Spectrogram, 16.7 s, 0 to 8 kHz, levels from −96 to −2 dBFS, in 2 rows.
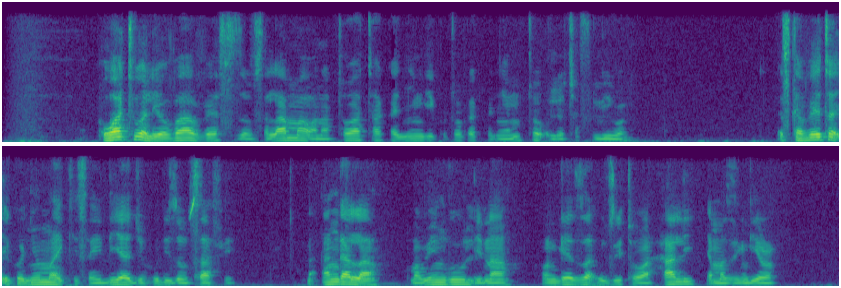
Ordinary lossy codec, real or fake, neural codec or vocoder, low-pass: AAC, 48 kbps; real; none; 7.2 kHz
